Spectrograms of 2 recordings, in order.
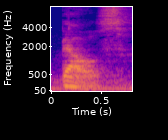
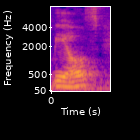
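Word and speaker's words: Bealls: think these are for bells let me see Bellows is a store in Florida it's a department store it's b-e-a-l-l-s and I thought it was pronounced Beals but it's pronounced Bells because I've called them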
